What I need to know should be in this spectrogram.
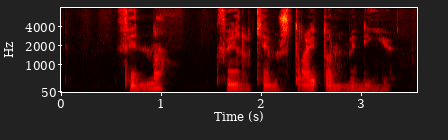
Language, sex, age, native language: Icelandic, male, 14, Icelandic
